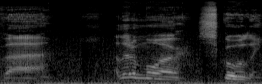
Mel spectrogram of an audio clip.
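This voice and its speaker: A man speaks at a fairly high pitch and a fairly slow pace, his intonation fairly even. Audible room echo and noticeable background noise surround him. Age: 60s. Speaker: cigar company owner. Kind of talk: casual interview chat.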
